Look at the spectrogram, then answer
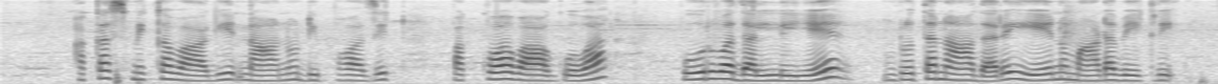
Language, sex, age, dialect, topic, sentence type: Kannada, female, 31-35, Central, banking, question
